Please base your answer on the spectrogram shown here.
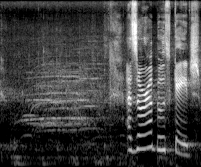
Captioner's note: audience cheering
